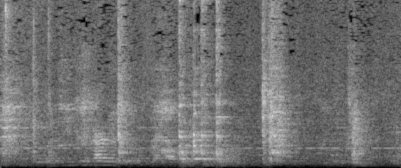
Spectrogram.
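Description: Metal kitchenware clattering and clinking: a run of sharp knocks and clinks, some ringing briefly, over steady kitchen background noise.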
